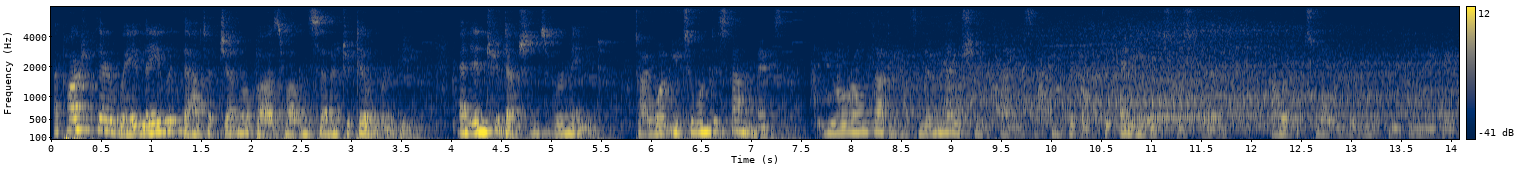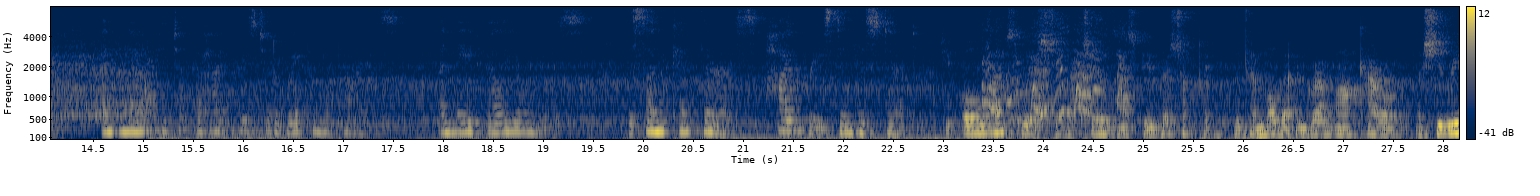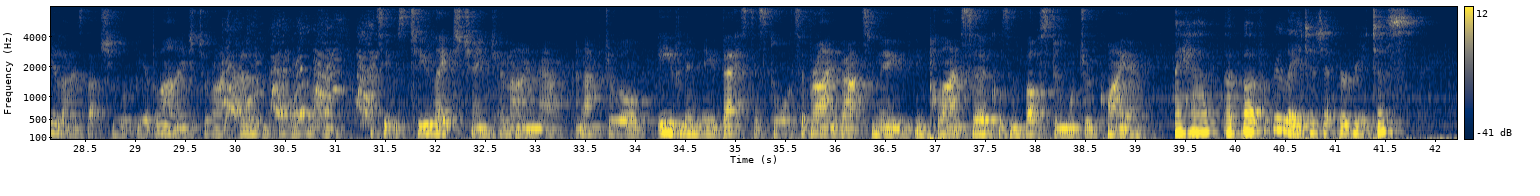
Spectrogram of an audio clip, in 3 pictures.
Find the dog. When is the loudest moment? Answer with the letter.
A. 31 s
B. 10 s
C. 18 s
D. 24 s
A.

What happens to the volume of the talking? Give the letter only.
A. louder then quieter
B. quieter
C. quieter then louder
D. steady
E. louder
C.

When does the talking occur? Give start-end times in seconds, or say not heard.
0.0-42.1.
